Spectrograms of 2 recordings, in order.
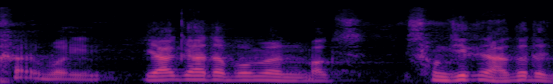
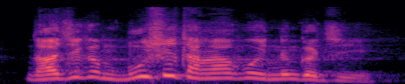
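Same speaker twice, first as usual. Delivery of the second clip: mock hurt; 6 semitones higher, 8 dB louder than usual. Shown as a demonstration. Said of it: "이렇게 해주라는 거예요".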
